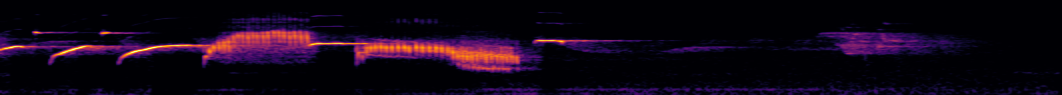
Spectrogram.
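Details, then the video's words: Canary singing, for song training: a few upswept whistled notes, a harsh buzzy rolling phrase, one level whistle, then fading soft notes and quiet. "Canários Begie cantam muito - o melhor treinamento canário para você"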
